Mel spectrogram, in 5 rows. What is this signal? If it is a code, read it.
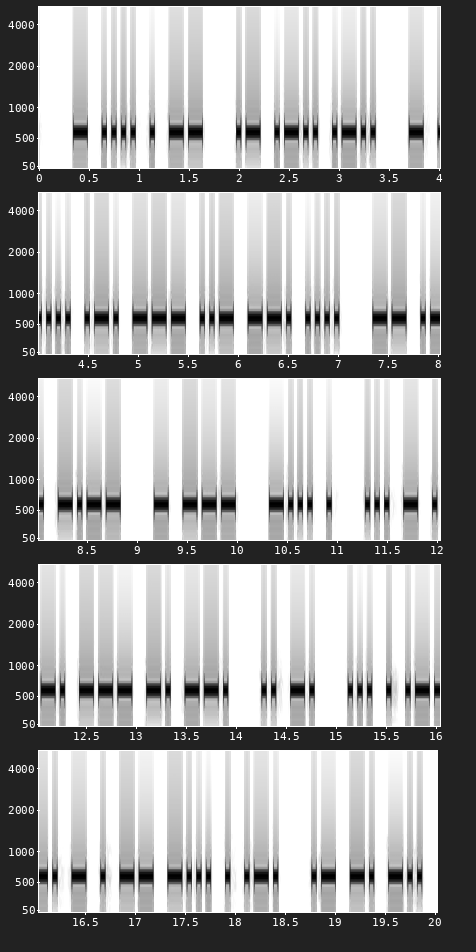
Morse code, heard as a keyed tone, about 25 wpm, 600 Hz. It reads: THEM ALL THROUGH MAY TO BE STRONG IN SEPTEMBER AND
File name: the old man and the sea part 1 25wpm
